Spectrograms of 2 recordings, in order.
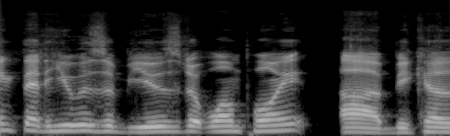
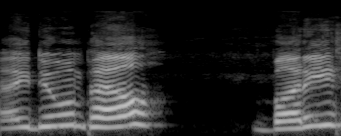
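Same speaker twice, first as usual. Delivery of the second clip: mock pet-talk voice, pitched higher; 13 semitones higher than usual. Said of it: "Why are you talking to him like that?".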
